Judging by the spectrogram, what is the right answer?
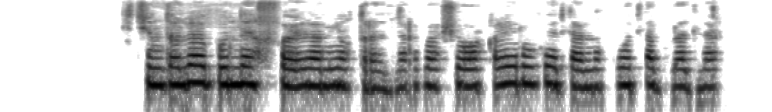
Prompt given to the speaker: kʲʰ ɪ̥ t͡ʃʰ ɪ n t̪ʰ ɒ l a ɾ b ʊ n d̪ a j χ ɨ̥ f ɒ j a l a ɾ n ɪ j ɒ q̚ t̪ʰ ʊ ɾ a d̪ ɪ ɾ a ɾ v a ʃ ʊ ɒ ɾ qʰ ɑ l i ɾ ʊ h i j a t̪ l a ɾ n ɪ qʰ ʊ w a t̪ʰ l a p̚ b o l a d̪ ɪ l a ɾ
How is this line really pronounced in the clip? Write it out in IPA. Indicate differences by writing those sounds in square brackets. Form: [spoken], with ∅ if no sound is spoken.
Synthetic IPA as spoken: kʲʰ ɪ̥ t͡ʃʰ ɪ n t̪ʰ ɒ l a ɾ b ʊ n d̪ a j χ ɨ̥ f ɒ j a l a ɾ n ɪ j ɒ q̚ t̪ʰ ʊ ɾ a d̪ ɪ [l] a ɾ v a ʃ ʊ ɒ ɾ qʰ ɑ l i ɾ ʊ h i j a t̪ l a ɾ n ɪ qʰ ʊ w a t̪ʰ l a p̚ b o l a d̪ ɪ l a ɾ

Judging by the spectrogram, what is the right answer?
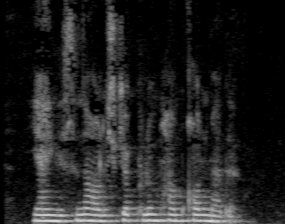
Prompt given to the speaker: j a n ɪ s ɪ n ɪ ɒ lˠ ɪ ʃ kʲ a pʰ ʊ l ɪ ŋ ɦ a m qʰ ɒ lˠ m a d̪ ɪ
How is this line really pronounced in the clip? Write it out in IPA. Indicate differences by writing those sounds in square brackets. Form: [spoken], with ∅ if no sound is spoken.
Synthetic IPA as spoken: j a [ŋ] ɪ s ɪ n ɪ ɒ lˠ ɪ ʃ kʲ a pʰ ʊ l ɪ [m] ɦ a m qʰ ɒ lˠ m a d̪ ɪ

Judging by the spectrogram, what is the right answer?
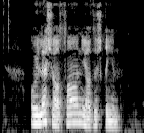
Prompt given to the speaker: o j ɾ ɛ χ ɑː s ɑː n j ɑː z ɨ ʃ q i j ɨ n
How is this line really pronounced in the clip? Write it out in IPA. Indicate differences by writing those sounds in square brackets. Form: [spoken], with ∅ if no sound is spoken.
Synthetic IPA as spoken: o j [l] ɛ [ʃ] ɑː s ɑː n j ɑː z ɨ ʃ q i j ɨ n

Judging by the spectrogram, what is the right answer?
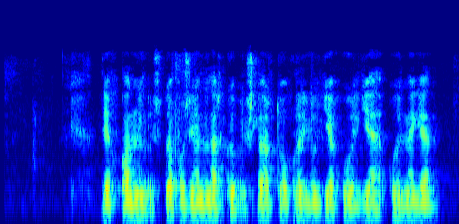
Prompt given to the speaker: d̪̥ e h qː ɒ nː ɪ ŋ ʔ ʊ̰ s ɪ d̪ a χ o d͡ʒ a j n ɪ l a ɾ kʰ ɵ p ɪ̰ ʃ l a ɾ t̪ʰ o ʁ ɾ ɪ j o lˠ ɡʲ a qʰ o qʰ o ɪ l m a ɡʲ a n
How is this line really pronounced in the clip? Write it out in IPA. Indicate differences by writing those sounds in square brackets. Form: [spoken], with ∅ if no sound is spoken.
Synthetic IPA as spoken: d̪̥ e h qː ɒ nː ɪ ŋ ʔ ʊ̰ s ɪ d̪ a χ o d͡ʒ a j n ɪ l a ɾ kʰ ɵ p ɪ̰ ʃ l a ɾ t̪ʰ o ʁ ɾ ɪ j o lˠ ɡʲ a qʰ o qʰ o ɪ l m a ɡʲ a n

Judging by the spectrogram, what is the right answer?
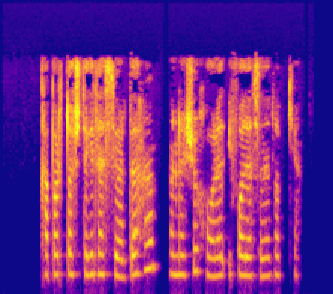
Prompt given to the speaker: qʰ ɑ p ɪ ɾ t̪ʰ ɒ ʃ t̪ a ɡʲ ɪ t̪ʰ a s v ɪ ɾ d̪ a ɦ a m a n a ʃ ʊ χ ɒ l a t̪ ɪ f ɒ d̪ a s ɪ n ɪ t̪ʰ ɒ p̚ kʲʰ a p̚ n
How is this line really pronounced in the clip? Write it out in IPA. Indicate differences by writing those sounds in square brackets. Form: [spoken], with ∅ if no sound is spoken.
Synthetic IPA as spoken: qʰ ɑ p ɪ ɾ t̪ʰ ɒ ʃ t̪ a ɡʲ ɪ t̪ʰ a s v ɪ ɾ d̪ a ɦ a m a n a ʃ ʊ [h] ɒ l a t̪ ɪ f ɒ d̪ a s ɪ n ɪ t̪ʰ ɒ p̚ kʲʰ a [∅] n

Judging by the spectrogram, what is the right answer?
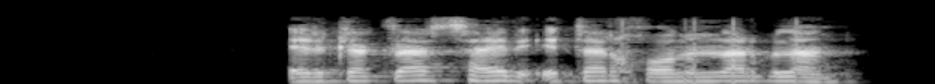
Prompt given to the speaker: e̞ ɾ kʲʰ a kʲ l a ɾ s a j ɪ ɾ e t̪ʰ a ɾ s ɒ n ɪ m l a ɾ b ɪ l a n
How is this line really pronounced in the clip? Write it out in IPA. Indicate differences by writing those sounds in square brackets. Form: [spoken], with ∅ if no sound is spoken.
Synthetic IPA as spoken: e̞ ɾ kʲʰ a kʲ l a ɾ s a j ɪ ɾ e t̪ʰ a ɾ [χ] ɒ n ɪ m l a ɾ b ɪ l a n

